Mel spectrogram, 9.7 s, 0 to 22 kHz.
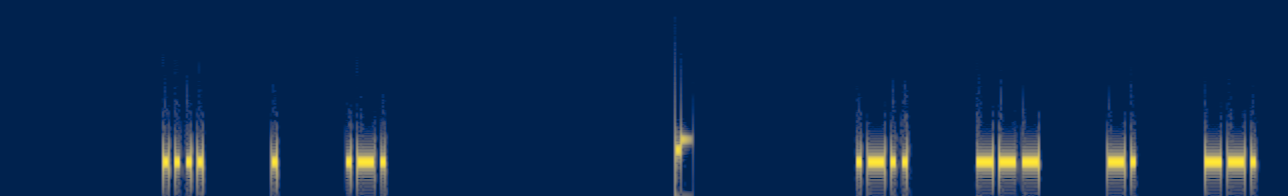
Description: Morse code, heard as a keyed tone, about 28 wpm, spaced as for 13 wpm, 700 Hz. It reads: HER LONG
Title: 4x Character Spacing - Top 200 Words - 28wpm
